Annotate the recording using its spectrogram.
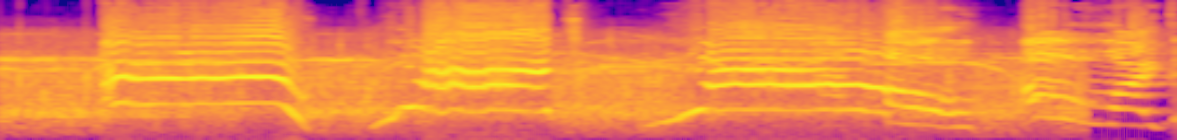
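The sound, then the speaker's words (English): A recorded applause track: a loud crowd cheers and whoops, with long sustained shouts rising and falling over a steady roar of noise, lasting about six seconds without letting up. “Actually, this is the first introduction of the applause track.”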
